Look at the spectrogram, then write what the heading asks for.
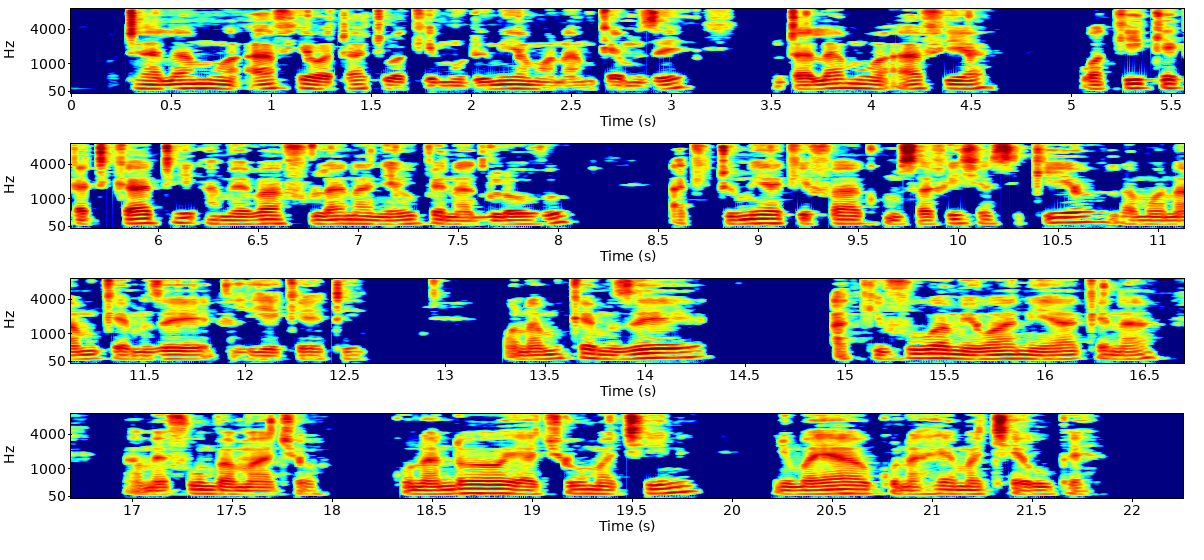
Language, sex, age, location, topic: Swahili, female, 18-24, Kisumu, health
